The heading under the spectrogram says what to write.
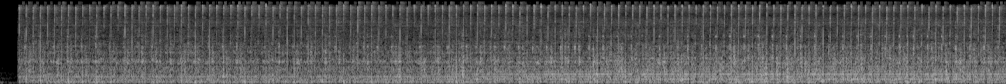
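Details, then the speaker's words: International H4 magneto from a parts Farmall MD, overhauled and reassembled with its old wire for a TD-6 crawler, on the tester checking spark at four terminals: crisp, steady snaps about three and a half a second, never missing; normal spark. "That is a win. Well, with the magneto sparking, I think that's going to sum up this video."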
